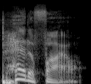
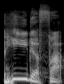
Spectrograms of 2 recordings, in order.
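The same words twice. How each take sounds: First: The word has an American pronunciation. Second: The word has a British pronunciation. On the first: The speaker calls it right. "It's pedophile" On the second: The speaker calls it wrong. "you always be pulling this stuff from Britain"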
